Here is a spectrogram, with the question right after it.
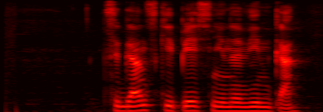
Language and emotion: Russian, neutral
